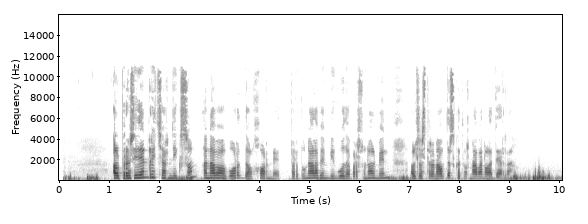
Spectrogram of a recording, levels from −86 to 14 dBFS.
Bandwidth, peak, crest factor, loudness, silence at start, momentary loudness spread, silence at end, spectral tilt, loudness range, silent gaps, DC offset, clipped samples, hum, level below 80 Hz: 11.5 kHz; -2 dBFS; 26 dB; -27 LUFS; 0.1 s; 14 LU; 0 s; -5 dB/octave; 7 LU; none; under 0.1%; under 0.1%; none; -58 dBFS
